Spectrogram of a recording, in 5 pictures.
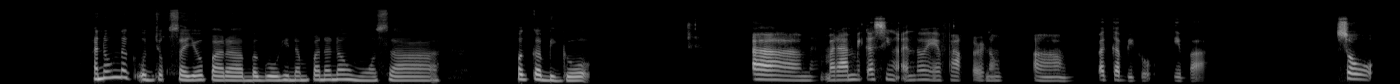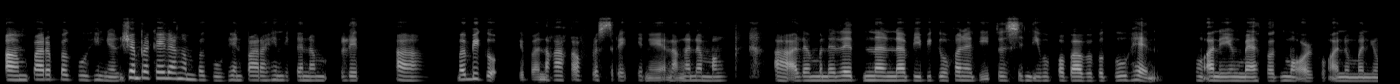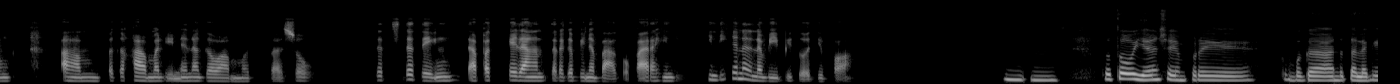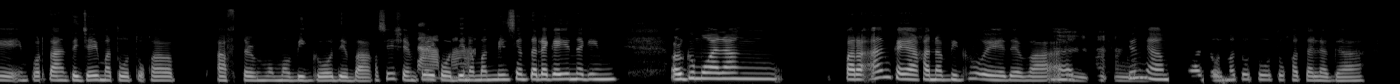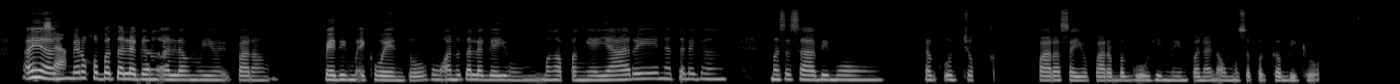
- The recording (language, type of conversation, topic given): Filipino, podcast, Ano ang nag-udyok sa iyo na baguhin ang pananaw mo tungkol sa pagkabigo?
- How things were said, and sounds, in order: tapping; in English: "that's the thing"; "diyan ay" said as "diya'y"; in English: "Exact"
